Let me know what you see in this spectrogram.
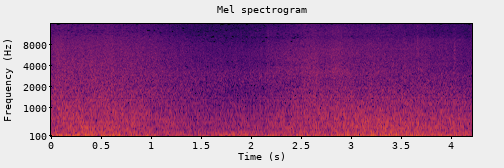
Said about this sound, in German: Die Wellen funktionieren, die Wellen beruhigen mich.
